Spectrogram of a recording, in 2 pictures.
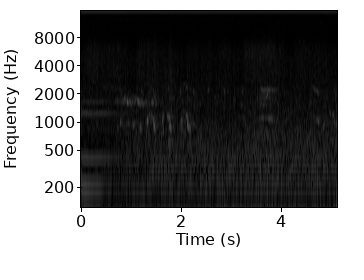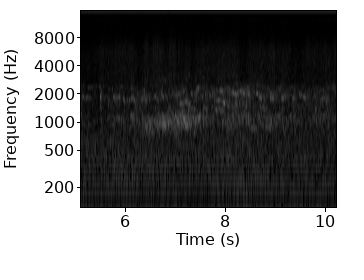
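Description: A large flock of seabirds calling, many short calls overlapping into a continuous clamour that thickens in the second half. The last organ note of the film's music dies away at the very start.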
